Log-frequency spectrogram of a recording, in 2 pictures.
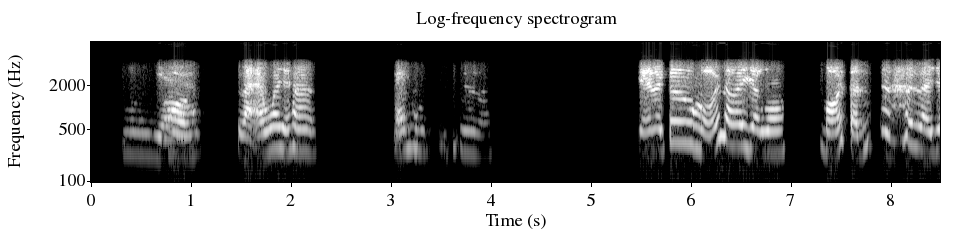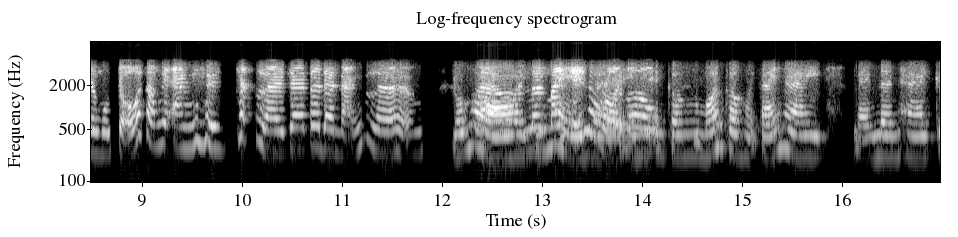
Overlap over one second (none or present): present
